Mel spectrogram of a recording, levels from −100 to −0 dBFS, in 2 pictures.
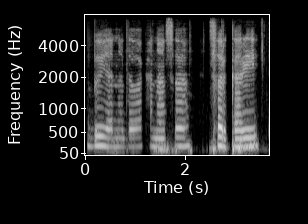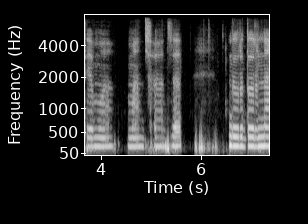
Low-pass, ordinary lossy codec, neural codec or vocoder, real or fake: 7.2 kHz; none; none; real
